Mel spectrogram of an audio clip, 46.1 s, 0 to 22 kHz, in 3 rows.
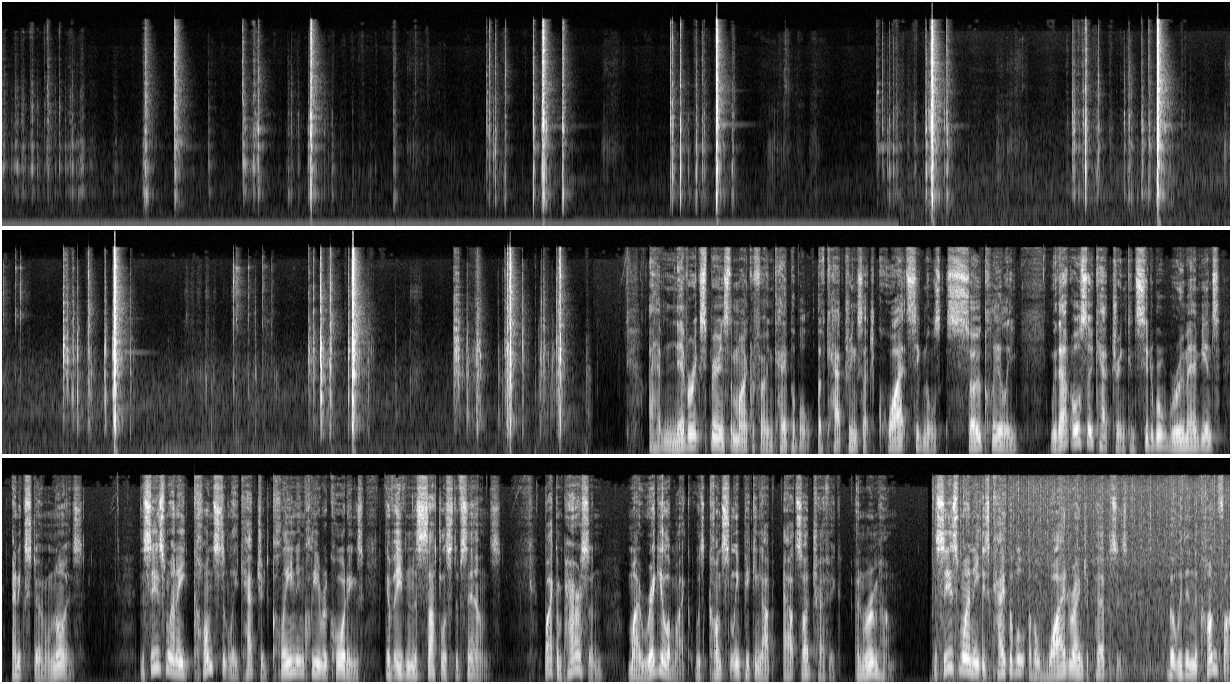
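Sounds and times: gun mechanism metal clicks: 10.9 - 17.1.

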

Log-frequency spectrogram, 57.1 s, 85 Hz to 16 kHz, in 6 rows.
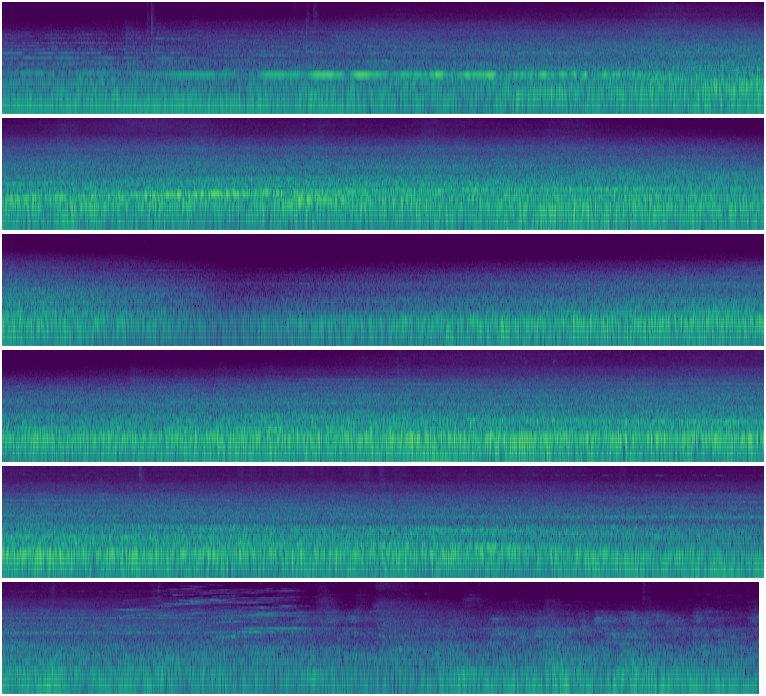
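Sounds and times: metro train rumble: 0.0 - 57.0
high brake squeaks: 49.0 - 51.8.

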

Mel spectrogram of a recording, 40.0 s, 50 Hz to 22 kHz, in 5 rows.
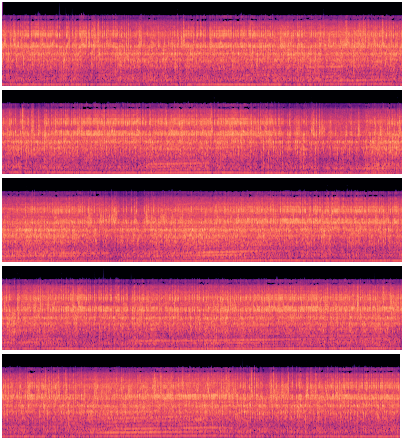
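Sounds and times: motorcycle engine running: 0.0 - 39.9
road noise: 0.0 - 39.9.

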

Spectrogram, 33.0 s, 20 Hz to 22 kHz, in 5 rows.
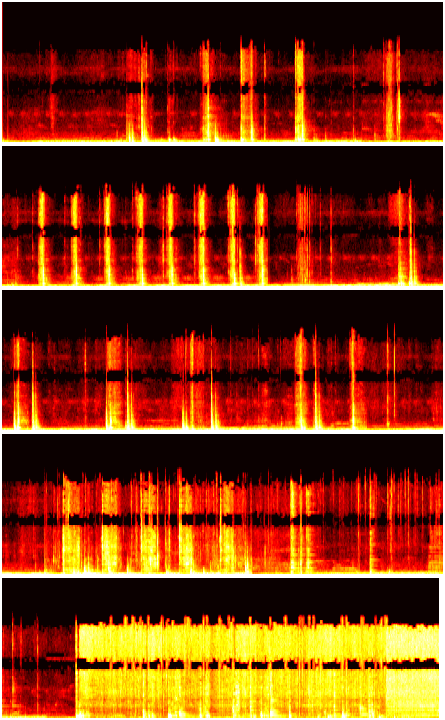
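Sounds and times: knife chopping on wooden board: 13.4 - 13.8, 14.8 - 15.3.

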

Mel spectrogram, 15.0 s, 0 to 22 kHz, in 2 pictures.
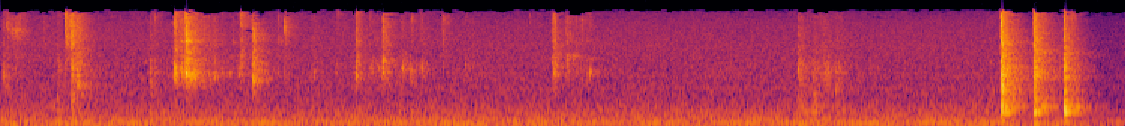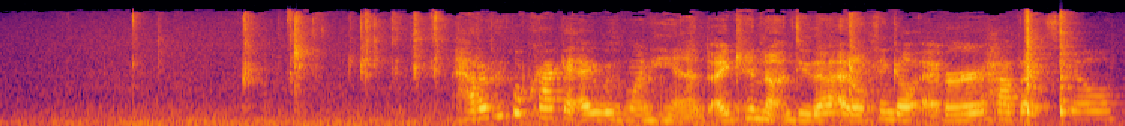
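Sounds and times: eggs cracking on a jar rim: 9.1 - 10.6.

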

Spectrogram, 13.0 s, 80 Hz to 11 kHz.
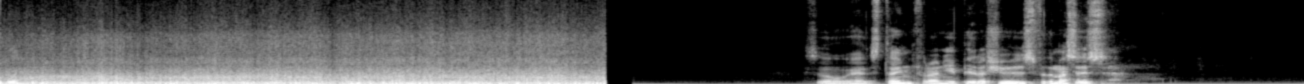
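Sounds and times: wind on microphone: 0.0 - 6.1.

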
